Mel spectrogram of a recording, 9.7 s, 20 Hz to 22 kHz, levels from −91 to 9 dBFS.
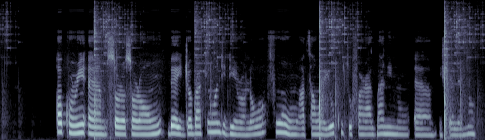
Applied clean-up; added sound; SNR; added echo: none; Shatter; 12 dB; none.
